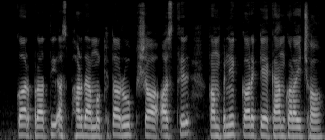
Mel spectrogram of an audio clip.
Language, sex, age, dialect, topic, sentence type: Maithili, male, 18-24, Eastern / Thethi, banking, statement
